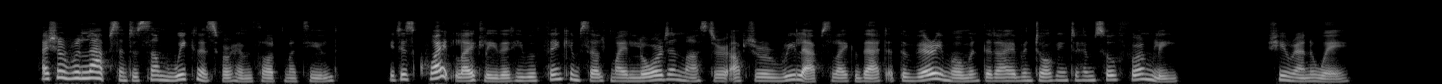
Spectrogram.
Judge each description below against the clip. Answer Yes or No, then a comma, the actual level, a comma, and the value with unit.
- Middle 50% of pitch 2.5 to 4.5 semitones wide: No, wide, 5.4 semitones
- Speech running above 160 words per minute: Yes, average, 190 wpm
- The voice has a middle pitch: Yes, medium, 170 Hz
